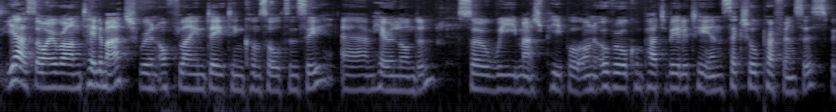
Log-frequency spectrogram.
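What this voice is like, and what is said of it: Swedish accent. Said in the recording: “what is that accent? Where are you from? ... I'm from Sweden. ... It's a very nice accent.”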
